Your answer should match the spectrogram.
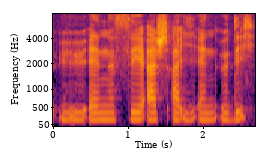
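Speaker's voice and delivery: letters spelled out slowly one by one. Shown as a demonstration. Guest spells the account name slowly, letter by letter, for listeners. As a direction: spell each letter of Unchained slowly and clearly.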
